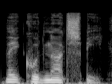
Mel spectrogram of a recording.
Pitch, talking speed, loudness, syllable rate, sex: 100 Hz, 215 wpm, -15 LUFS, 4.2 syllables/s, male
